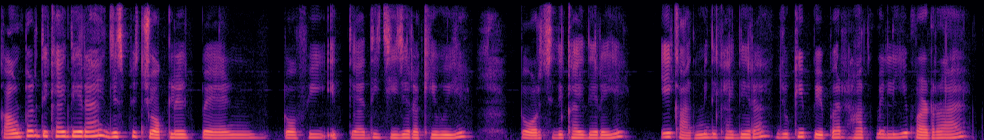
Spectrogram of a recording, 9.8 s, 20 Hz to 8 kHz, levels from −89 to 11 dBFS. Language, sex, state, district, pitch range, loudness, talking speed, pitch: Hindi, female, Uttarakhand, Tehri Garhwal, 175-225 Hz, -24 LUFS, 205 wpm, 185 Hz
